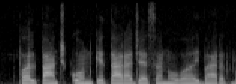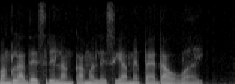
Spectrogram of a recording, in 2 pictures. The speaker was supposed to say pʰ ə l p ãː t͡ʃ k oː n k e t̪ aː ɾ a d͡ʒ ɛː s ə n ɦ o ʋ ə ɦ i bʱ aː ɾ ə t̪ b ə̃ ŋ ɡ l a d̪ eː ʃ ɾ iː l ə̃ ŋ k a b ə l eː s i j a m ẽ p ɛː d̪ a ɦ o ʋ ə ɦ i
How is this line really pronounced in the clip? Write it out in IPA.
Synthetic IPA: pʰ ə l p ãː t͡ʃ k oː n k e t̪ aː ɾ a d͡ʒ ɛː s ə n ɦ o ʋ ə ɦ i bʱ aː ɾ ə t̪ b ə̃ ŋ ɡ l a d̪ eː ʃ ɾ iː l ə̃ ŋ k a m ə l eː s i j a m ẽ p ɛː d̪ a ɦ o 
